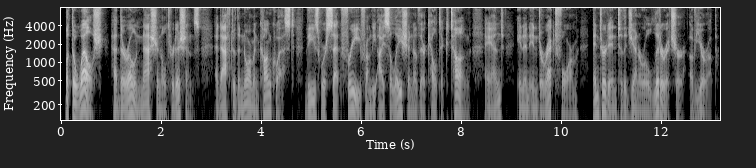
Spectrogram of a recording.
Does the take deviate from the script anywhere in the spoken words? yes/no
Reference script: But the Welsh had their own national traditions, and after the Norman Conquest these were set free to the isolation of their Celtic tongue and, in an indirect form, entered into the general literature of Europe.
yes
